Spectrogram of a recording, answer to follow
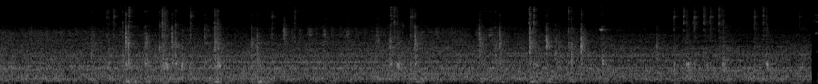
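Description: Keys of a backlit gaming keyboard clicking in quick, uneven bursts as they are pressed during play.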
